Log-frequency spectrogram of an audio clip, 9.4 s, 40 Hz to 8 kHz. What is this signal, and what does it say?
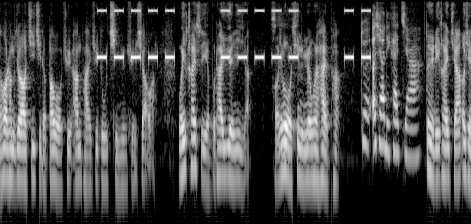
Beep code, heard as beeps from a small speaker, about 2050 Hz, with speech in Chinese. 5-5-2.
